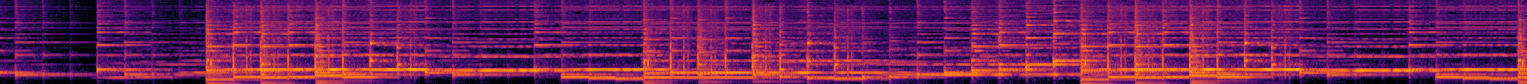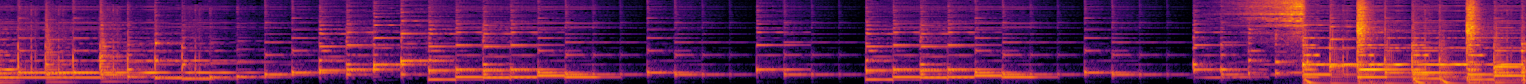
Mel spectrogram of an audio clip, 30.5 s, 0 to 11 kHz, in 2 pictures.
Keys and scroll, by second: 0.0-1.4 typing, 6.0 -, 21.7 g, 21.8 Return, 22.2 ctrl+d, 22.4 l, 22.6 Return.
